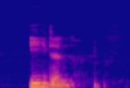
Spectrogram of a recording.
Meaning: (proper noun) 1. A garden built by God as the home for Adam and Eve; sometimes identified as part of Mesopotamia 2. An English surname, probably derived from a place name
- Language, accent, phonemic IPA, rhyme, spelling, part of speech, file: English, Southern England, /ˈiːdən/, -iːdən, Eden, proper noun / noun, LL-Q1860 (eng)-Eden.wav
